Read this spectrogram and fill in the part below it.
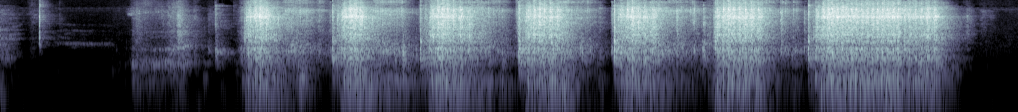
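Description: A vintage Hot Wheels gas go-kart's small engine is cranked and fires up, producing repeated loud bursts of revving with brief gaps between pulls, close by.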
